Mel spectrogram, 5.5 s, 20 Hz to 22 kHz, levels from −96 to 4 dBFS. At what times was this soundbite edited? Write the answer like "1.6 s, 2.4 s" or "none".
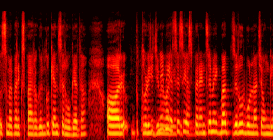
3.4 s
